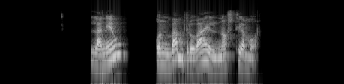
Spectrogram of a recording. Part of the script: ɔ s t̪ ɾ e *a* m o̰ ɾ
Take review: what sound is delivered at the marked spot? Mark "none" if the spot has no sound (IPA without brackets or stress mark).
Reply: a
